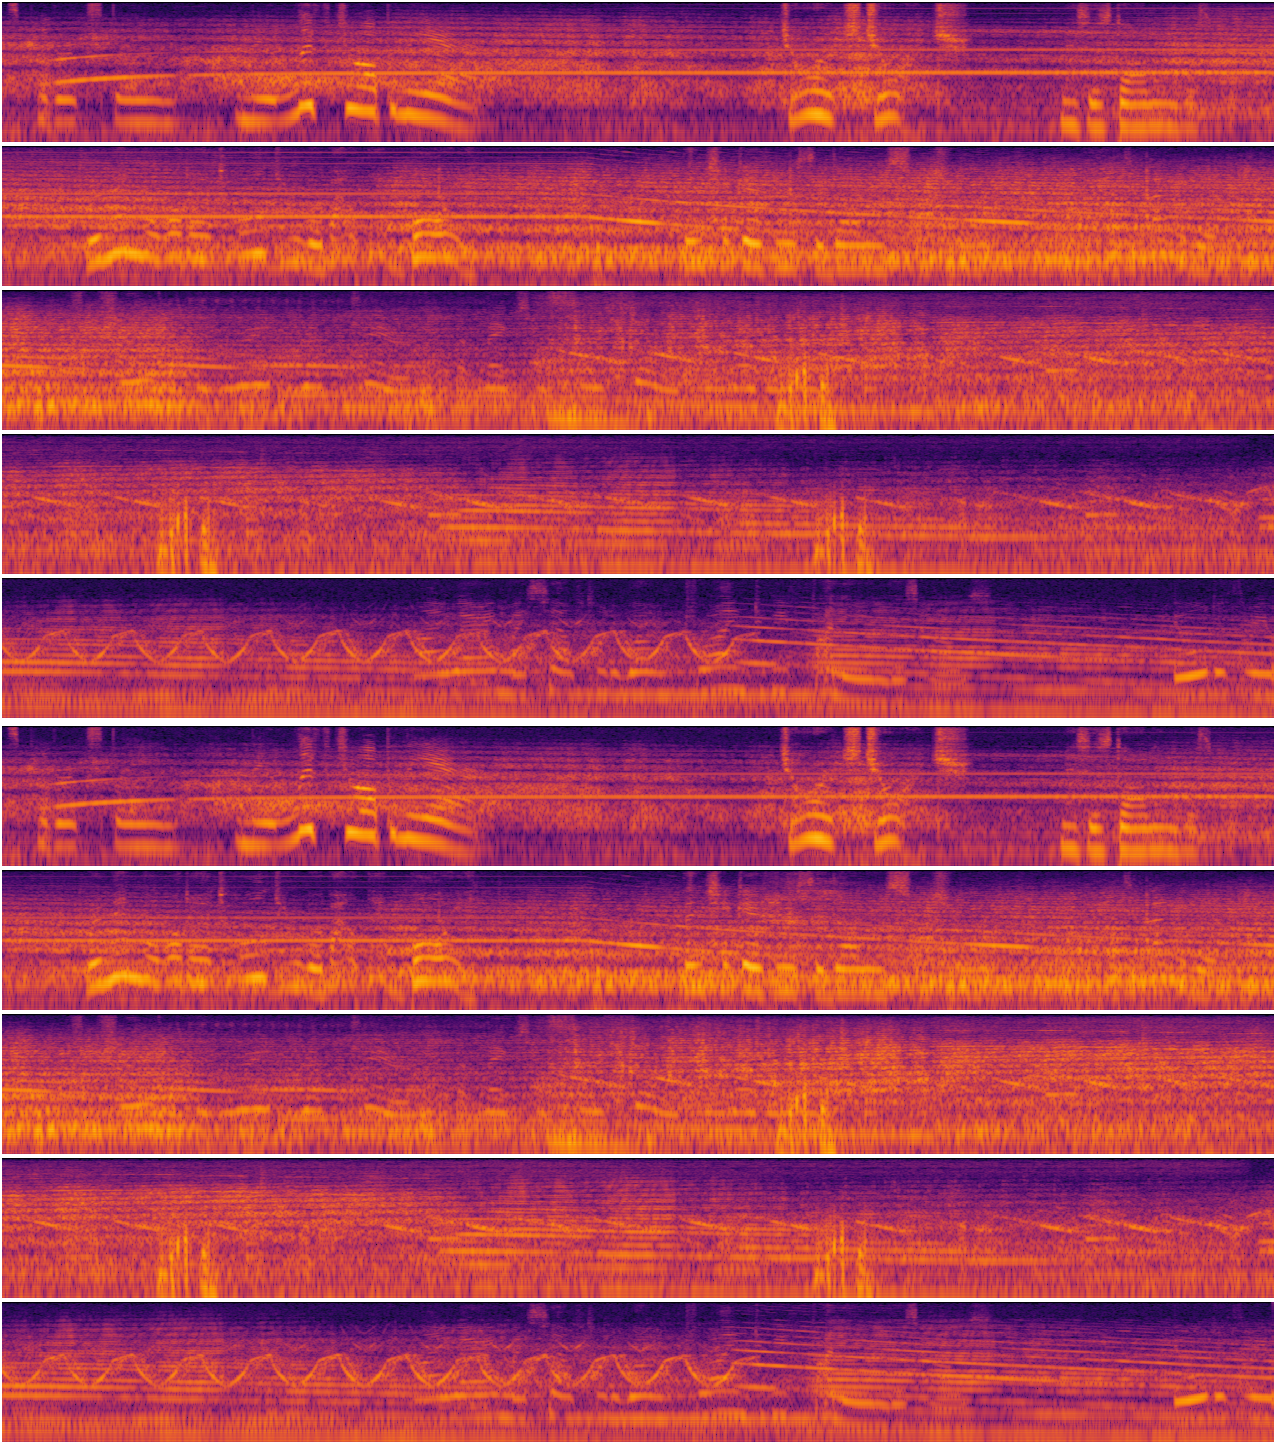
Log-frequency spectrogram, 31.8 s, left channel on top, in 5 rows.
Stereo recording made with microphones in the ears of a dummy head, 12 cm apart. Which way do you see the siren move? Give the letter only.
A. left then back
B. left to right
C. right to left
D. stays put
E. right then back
B.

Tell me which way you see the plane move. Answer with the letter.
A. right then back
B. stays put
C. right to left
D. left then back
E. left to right
E.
